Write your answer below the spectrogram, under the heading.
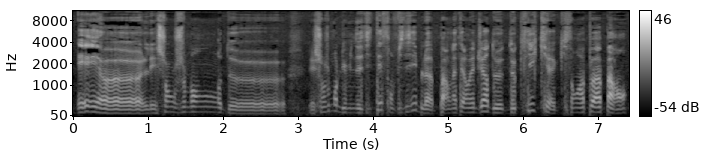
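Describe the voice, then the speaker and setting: A man giving a spoken gear review as a motovlogger, explaining things in a measured, hesitant way with pauses. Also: medium pitch. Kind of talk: spoken product review while riding.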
